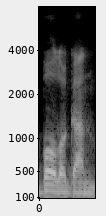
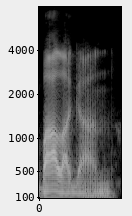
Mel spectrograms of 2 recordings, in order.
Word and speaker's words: Balagan: my opponent's approach uh it was spelled with double a's actually not bologna balagan and it wasn't based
